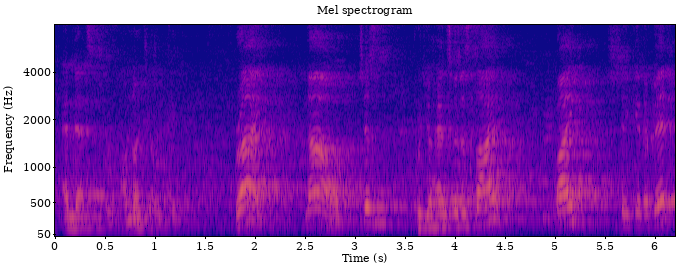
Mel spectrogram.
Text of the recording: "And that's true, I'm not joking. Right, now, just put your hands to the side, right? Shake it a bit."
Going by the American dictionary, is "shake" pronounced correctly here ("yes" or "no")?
yes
